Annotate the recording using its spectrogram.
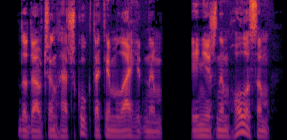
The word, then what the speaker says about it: Чингачгук: «Чингачгук», – повільно вимовив вождь своє ім'я, наголошуючи на кожному складі. «Великий змій», мовою інгізів. – «Чингачгук», – повторила Гетті так само роздільно.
